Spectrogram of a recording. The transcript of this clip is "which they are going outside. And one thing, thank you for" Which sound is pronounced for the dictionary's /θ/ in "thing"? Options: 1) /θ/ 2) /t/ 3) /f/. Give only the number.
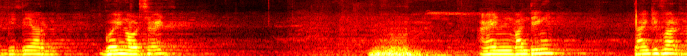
2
